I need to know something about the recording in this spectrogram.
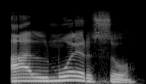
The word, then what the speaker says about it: almuerzo: Almuerzo. La hora del almuerzo. Almuerzo. O Z tem som de S, tá?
